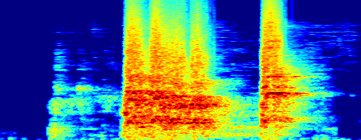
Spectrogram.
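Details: Wheaten mix dog barking at its own reflection in a mirror: a soft growly lead-in, then a long, loud, harsh bark and a second forceful bark, each fading off, in an indoor room.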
